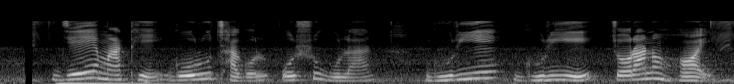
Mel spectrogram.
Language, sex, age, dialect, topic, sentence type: Bengali, female, 18-24, Western, agriculture, statement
